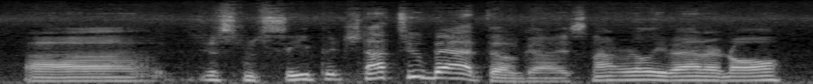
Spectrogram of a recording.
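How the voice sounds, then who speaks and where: A man at a fairly high pitch with ordinary pitch variation and a moderate pace, plus noticeable background noise. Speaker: car reviewer. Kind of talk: walkaround car review. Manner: casual, hesitant with many fillers.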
